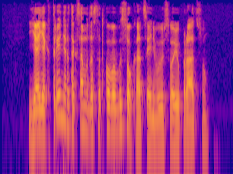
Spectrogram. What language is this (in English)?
Belarusian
